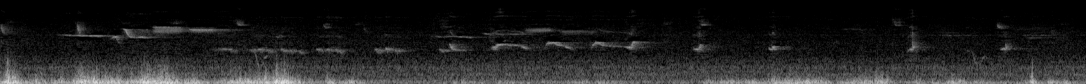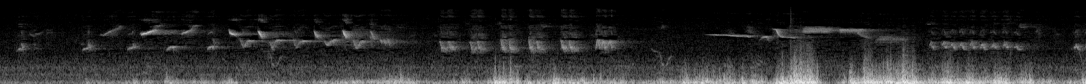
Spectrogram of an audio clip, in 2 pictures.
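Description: Small birds chirping repeatedly in short rising and falling notes, over an uneven low rumble that swells and fades and is loudest near the end.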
